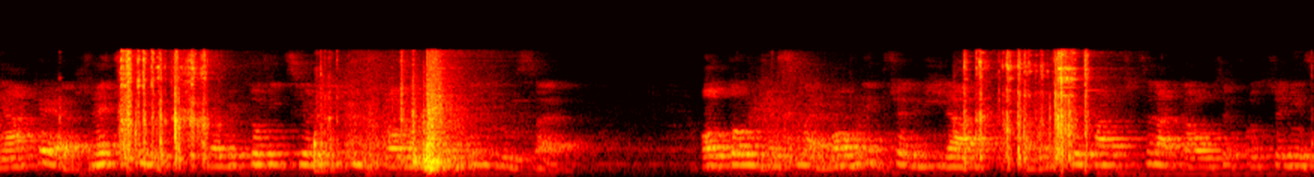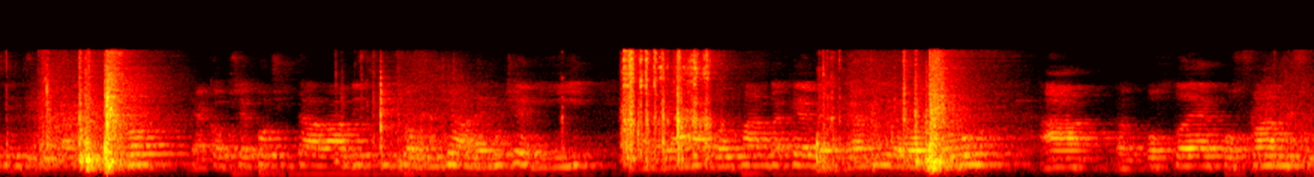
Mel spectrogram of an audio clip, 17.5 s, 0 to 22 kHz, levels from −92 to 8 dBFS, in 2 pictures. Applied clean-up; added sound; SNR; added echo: none; Drawer open or close; -4 dB; reverberation time 0.7 s.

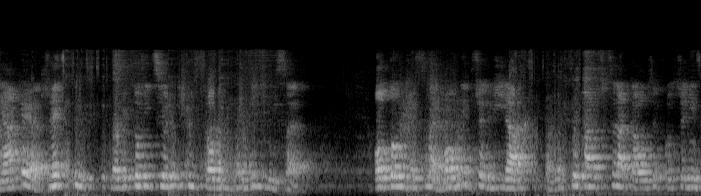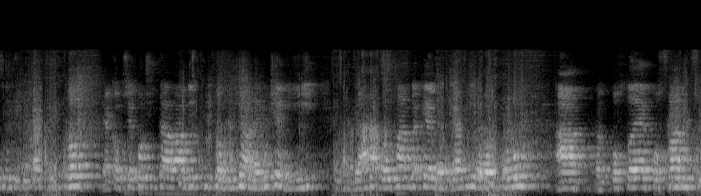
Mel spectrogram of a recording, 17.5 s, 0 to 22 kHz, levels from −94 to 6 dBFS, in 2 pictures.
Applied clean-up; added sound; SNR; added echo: neural separator model SepFormer DNS4.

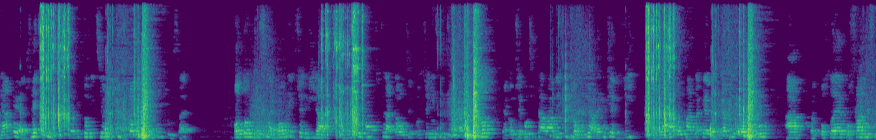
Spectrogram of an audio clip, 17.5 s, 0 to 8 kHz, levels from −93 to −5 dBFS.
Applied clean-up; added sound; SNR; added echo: classical method WPE with log-MMSE.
